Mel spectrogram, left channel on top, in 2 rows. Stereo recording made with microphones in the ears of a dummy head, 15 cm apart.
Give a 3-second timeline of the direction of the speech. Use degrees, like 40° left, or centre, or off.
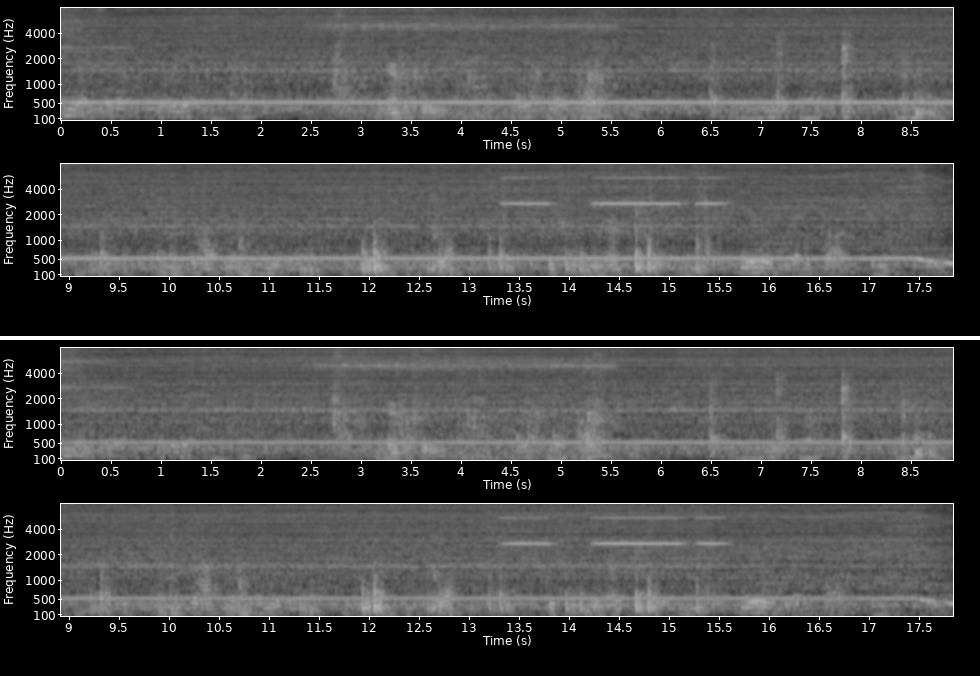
50° left, 10° right, 50° right, 40° right, centre, 40° left.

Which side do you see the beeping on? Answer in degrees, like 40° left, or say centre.
40° right.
